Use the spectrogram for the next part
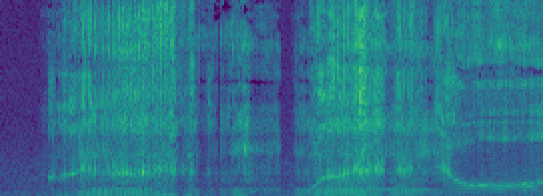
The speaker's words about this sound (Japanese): チェ、人を喜ばせといて自分は高いびきか。要するに寝たかったってだけのことじゃないか。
